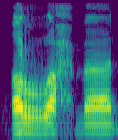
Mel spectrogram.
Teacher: فنستعلي باللسان ونقرأ الراء الرحمن، نستعلي باللسان، لأن الاستعلاء هو ارتفاع اللسان فيؤدي إلى تفخيم الحرف، والاستفال هو انخفاض اللسان ويؤدي إلى ترقيق الحرف.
